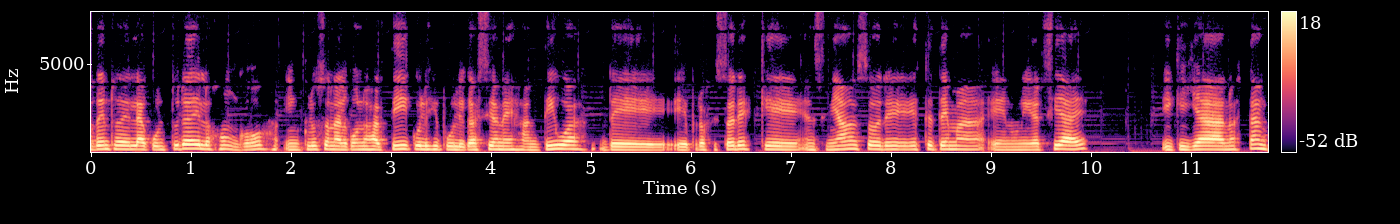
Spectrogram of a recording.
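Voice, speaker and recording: A woman, a guest explaining her field in a measured way during an interview. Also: mid-range voice, mellow, dry recording, highs cut off. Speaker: guest, mycologist and author. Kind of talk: interview answer.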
